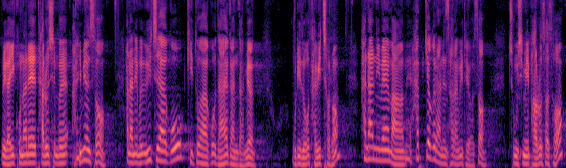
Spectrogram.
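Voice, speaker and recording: A man's voice: a little high, lively intonation, moderate pace. A male pastor from Chungcheong with a Chungcheong Korean accent, preaching a sermon in an earnest, emphatic manner. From Chungcheong, South Korea. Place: church sanctuary. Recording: long reverb in church sanctuary.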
